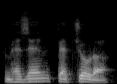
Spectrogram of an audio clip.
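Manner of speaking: normal talking voice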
